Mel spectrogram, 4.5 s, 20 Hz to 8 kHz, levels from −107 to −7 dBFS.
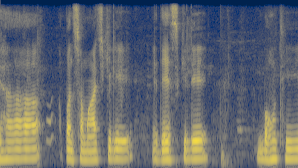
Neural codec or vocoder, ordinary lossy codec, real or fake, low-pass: none; none; real; 7.2 kHz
